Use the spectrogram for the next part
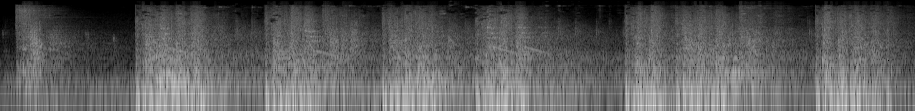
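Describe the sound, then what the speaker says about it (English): Submachine gun fire in the video game Alpha Protocol, loud sustained automatic bursts emptying the magazine, five or six long volleys separated by brief pauses, with no talking. "Now, let's move on to the submachine gun. Now let's empty the clip."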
